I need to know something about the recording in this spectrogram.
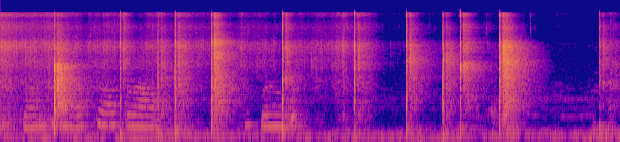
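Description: Plastic action figures being handled: a string of sharp clicks and taps and a few short rustles, with a child's brief wordless vocal sounds in between.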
